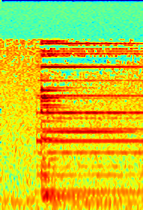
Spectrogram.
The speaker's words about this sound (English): The clock is slowing down.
